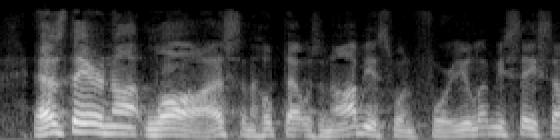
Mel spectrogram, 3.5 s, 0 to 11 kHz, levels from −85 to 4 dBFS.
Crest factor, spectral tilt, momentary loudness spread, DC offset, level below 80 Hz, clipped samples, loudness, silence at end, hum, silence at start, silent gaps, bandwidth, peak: 16 dB; -8.5 dB/octave; 11 LU; 0.4%; -58 dBFS; under 0.1%; -17 LUFS; 0 s; none; 0.2 s; none; 8.4 kHz; 0 dBFS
